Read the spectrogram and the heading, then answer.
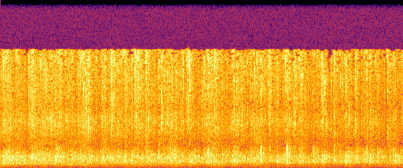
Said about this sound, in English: If you're not nominated, let's give the nominees a round of applause. Come on. Let's wish them well.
